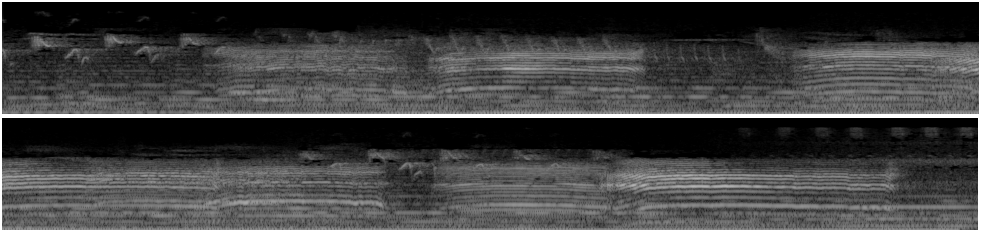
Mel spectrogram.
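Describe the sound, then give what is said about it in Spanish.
Sheep bleating in a meadow, a flock calling in several loud, wavering bleats that overlap and follow one another with short gaps. “muy cerca de donde él estaba, en una pequeña pradera, había un hombre junto a un rebaño de ovejas”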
